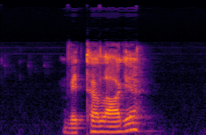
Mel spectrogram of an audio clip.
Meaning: atmospheric conditions, weather conditions
- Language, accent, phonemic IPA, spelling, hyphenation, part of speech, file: German, Austria, /ˈvɛtɐˌlaːɡə/, Wetterlage, Wet‧ter‧la‧ge, noun, De-at-Wetterlage.ogg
